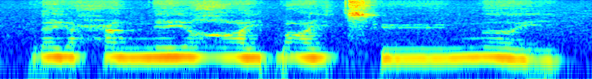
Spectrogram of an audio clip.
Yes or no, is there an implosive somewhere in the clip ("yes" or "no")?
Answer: yes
